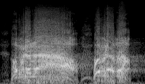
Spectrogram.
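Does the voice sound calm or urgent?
urgent. It is said in a hurried, flustered voice. The speaker calls it right. "하나님이 얼마나 당황을 하는지"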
